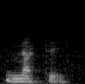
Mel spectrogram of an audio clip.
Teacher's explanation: The tongue is pressed against the teeth when forming the word. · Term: dental nasal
